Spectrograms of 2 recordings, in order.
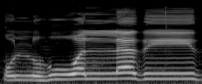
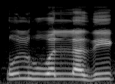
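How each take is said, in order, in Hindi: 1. आख़िरी स्वर लंबा खींचकर पढ़ा जाता है। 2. आख़िरी स्वर छोटा पढ़ा जाता है, खींचा नहीं जाता। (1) "सही ऐसे है, ऐसे पढ़ेंगे" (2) "ज़ाल या से जी को ना खींचना गलत हो जाएगा"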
